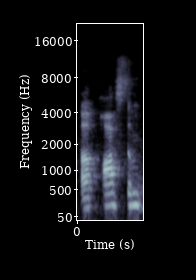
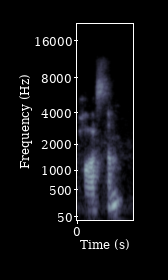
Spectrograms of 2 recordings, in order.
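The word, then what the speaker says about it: opossum: prevent the the opposum it's pronounced aasum or posum both are correct um the snake venom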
